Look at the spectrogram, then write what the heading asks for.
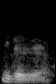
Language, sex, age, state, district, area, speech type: Urdu, male, 45-60, Uttar Pradesh, Gautam Buddha Nagar, urban, conversation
